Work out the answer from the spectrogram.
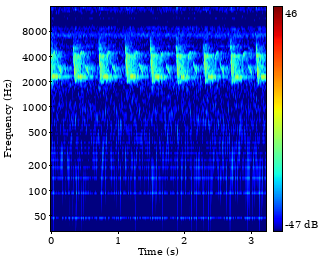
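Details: Call of the white-breasted waterhen, played to lure birds in for trapping. Rasping, clipped notes come in an even run, about one every 0.4 seconds, and each ends in a short tonal streak.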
